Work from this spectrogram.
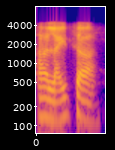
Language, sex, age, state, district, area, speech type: Telugu, male, 18-30, Telangana, Peddapalli, rural, conversation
